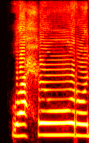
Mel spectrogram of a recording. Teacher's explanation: ہم یہاں تنوین ظاہر کریں گے اور اسے نون ساکن پڑھیں گے اور بغیر غنہ سے یہ حکم کو ادا کریں گے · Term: اظہار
